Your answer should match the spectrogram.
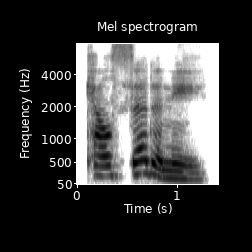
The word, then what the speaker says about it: chalcedony: took a little break let's see how it's pronounced that's exactly how i said it chalcedony calcetini calcetini hmm i am sure we looked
